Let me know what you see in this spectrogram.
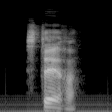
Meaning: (noun) cubic metre; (verb) inflection of stérer: 1. first/third-person singular present indicative/subjunctive 2. second-person singular imperative
- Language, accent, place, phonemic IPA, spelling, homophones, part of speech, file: French, France, Lyon, /stɛʁ/, stère, stères / stèrent, noun / verb, LL-Q150 (fra)-stère.wav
